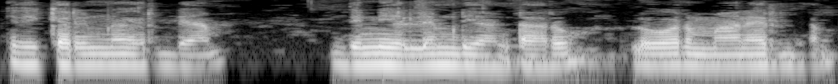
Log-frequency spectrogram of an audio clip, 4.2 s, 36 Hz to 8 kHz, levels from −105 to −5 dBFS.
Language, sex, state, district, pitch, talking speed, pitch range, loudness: Telugu, male, Telangana, Karimnagar, 125 Hz, 115 wpm, 120-125 Hz, -20 LUFS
